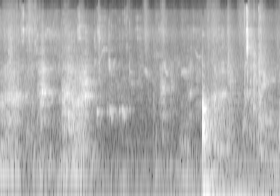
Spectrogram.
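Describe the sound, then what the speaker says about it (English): Dogs fighting outside, with barks, growls and whimpers heard at a distance, fairly faint, plus one sharper bark near the end. "you're going to hear the dogs out there fighting."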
